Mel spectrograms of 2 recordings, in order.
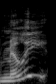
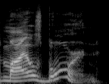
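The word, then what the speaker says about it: Mille Bornes: so again I is it really pronounced Millie I thought it was Miles Bourn is it a racing game yes it's Millie Millie be miles like you go miles no that's not how it's pronounced that's probably what it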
